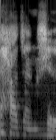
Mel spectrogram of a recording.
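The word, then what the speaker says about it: 화장실: তারপরে দেখেন হোয়াজাংশিল, আমরা জানি হোয়াজাংশিল, কিন্তু উচ্চারণ দ্রুত করার ক্ষেত্রে তারা হোয়াজাংশিল না বলে হাজাংশিল বলে।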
